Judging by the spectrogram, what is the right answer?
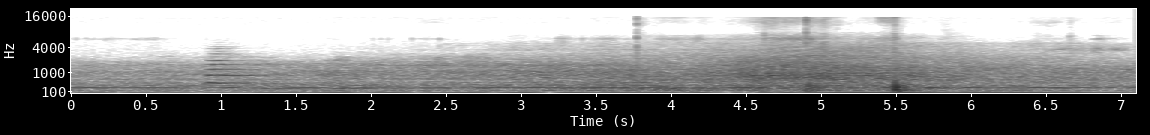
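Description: A vehicle passing by, its noise swelling and then fading, with a short beep about a second in and a brief thump about five and a half seconds in.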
